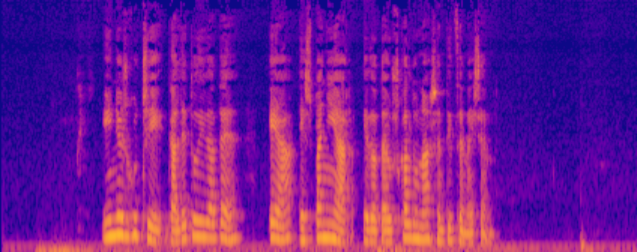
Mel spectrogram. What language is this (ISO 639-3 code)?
eus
